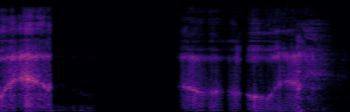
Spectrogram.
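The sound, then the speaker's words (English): A person's voice imitates the groaning of zombie walkers from The Walking Dead: a short raspy groan, a pause, then a longer guttural, gurgling moan. “See, the main thing I do is the walker noises, like...”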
